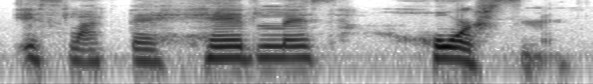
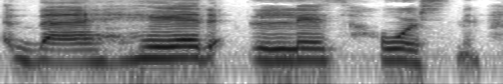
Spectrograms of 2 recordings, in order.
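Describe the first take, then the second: First: Said in the usual way. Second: "headless" drawn out and leaned on, slow and emphatic; slow down and lean hard on "headless"; stress on headless. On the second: Shown as a demonstration. Telling listeners the body is a headless horseman, stress on "headless". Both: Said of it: "Do you hear me?".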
